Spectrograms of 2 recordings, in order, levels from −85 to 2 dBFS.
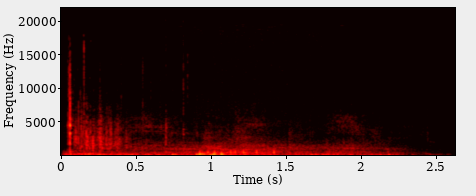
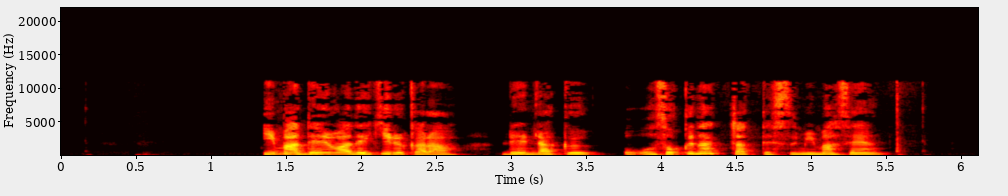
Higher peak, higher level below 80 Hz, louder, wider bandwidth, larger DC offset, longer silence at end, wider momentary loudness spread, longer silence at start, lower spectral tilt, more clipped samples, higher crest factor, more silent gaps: second, -20 dBFS vs -6 dBFS; first, -60 dBFS vs -68 dBFS; second, -48 LUFS vs -25 LUFS; first, 19.5 kHz vs 11.5 kHz; neither; second, 0.15 s vs 0.5 s; first, 16 LU vs 11 LU; second, 0 s vs 1.35 s; about the same, -5 dB/octave vs -4 dB/octave; neither; first, 28 dB vs 22 dB; neither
